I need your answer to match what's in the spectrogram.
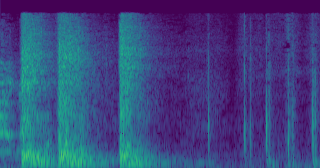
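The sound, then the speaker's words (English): A man gets knocked down by a car driving without lights: three heavy thuds land in quick succession, then a scatter of lighter knocks and clatters as things settle. “Just knocked me down. License? No lights. No license”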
